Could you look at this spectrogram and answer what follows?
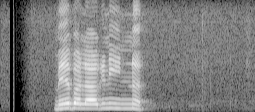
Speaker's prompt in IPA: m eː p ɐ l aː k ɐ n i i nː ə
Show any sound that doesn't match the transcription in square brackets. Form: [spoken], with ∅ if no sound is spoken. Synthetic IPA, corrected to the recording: m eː [b] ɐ l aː [ɡ] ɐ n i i nː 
